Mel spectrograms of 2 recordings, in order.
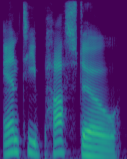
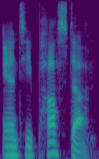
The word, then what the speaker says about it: antipasto: anti-matter is made of next we have antipasto a-n-t-i-p-a it's not anti-pasta uh this is a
